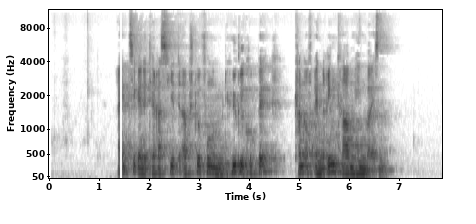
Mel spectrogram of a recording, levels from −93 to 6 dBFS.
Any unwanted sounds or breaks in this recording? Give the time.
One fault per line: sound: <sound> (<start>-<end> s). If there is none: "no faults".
sound: dropout (1.4-1.5 s)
